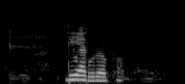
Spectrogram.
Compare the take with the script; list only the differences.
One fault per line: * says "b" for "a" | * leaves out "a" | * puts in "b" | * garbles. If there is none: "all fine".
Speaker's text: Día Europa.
all fine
